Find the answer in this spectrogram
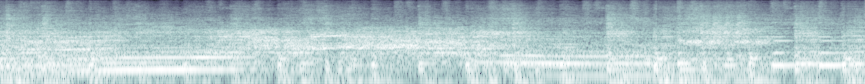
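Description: A film soundtrack playing from a screen: music with racing-car engines and tyre-skidding effects.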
